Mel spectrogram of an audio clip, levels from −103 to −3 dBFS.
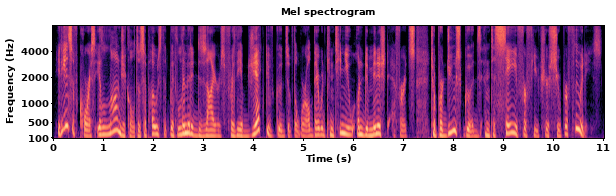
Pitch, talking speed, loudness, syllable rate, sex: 175 Hz, 175 wpm, -22 LUFS, 5.8 syllables/s, male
